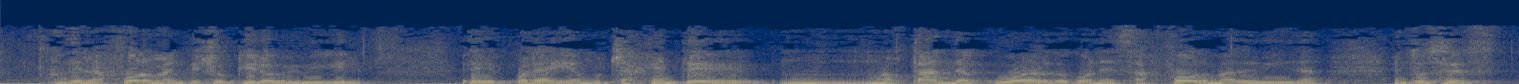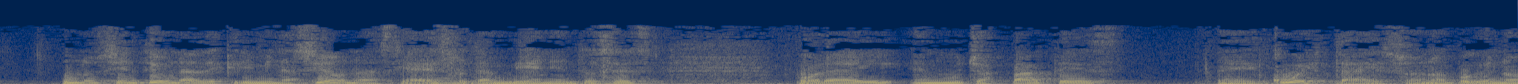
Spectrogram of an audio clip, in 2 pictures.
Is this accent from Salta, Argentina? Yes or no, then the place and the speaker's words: no; Buenos Aires, Argentina; born there; now in El Bolsón, Argentina; Yo nací en Buenos Aires, en Capital Federal, en Chacarita.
